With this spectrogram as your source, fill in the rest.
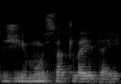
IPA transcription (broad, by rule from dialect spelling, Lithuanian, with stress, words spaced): ˈʒʲiːmuːs ɐtlˠɐɪˈdɐɪ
